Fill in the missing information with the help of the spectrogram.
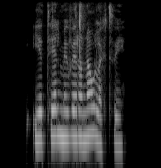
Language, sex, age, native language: Icelandic, female, 40-49, Icelandic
